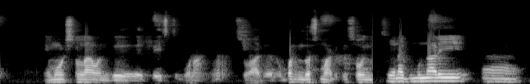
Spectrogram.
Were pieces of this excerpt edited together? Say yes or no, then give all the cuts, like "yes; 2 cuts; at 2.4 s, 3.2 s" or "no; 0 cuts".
yes; 1 cut; at 3.7 s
